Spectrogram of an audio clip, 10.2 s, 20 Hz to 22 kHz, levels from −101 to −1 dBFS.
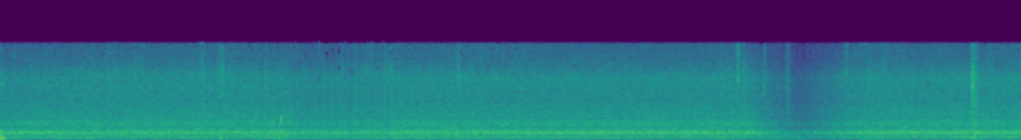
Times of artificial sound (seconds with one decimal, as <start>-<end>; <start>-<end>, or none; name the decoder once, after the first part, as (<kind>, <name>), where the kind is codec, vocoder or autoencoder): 2.9-3.9 (vocoder, BigVGAN v2)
